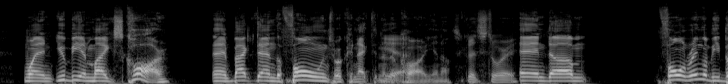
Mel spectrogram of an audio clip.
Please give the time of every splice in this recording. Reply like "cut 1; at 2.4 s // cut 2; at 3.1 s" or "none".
none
